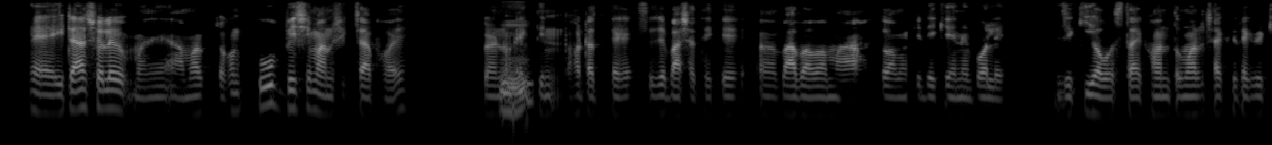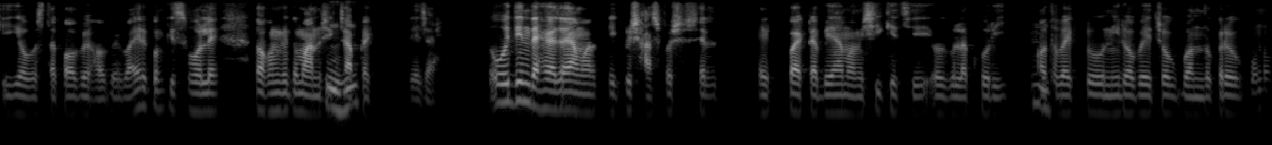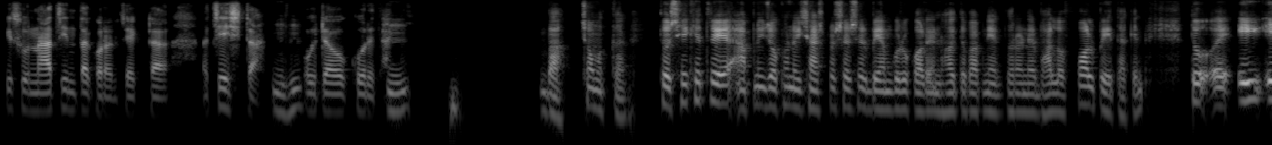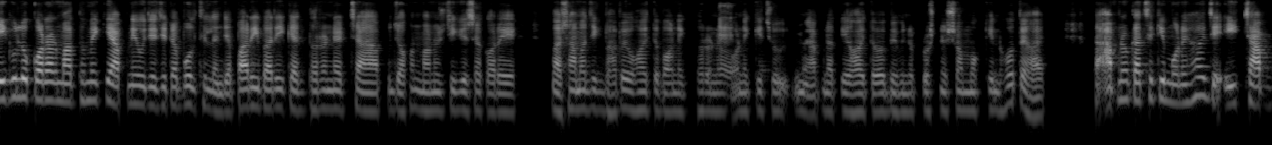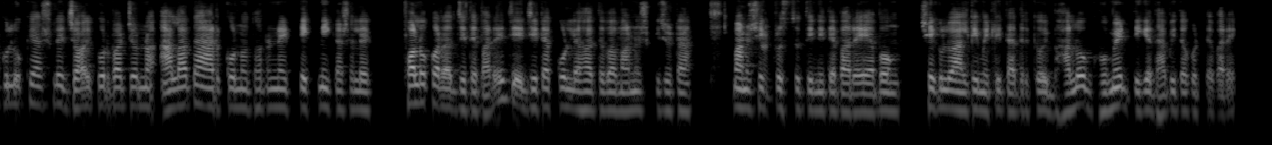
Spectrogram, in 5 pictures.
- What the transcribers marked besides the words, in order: tapping; lip smack; in English: "ultimately"
- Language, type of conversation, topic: Bengali, podcast, ভালো ঘুমের জন্য আপনার সহজ টিপসগুলো কী?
